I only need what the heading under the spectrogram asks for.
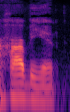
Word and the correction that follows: habergeon: Habergeon, with a band around about the hole that it should not rend.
